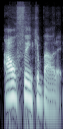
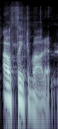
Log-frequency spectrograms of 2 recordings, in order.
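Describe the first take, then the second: First: Said in the usual way. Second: Softer, shrugging noncommittal reply; a mildly quieter brush-off read. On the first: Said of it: "Not even, "Yes, I will." Just". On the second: Retold or imitated. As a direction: let it drop off softly, dismissive. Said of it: "Just, "I'll think about it".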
